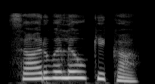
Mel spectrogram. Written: ಸಾರ್ವಲೌಕಿಕ

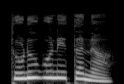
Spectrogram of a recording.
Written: ತುಡುಗುಣಿದನ

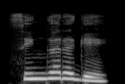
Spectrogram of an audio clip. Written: ಸಿಂಗರಗೆಯ್

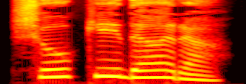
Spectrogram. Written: ಷೋಕೀದಾರ

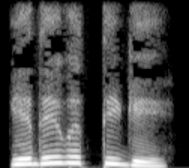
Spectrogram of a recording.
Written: ಎದೆವತ್ತಿಗೆ

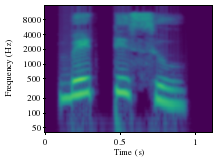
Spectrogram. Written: ಬಡಿಸ

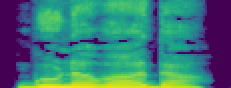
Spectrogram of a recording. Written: ಗಿಣಿವೋದು

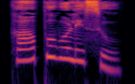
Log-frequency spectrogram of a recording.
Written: ಕಾಪುಗೊಳಿಸು

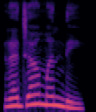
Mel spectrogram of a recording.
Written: ರಜಾಮಂದಿ

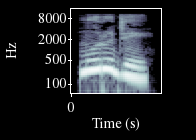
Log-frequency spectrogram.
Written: ಮೃಜೆ

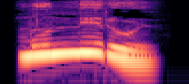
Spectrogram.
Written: ಮುನ್ನಿರುಳ್

